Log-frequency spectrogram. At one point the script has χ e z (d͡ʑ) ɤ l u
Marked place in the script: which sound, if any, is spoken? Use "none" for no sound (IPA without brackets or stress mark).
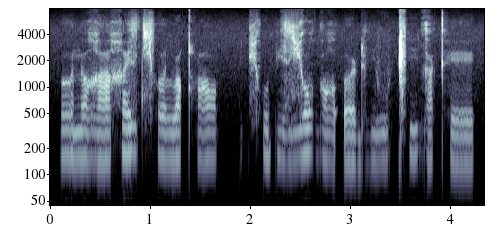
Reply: t͡ɕʰ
